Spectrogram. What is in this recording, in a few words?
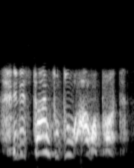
radio lock n load; Counter Strike Model Pack; CS:GO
